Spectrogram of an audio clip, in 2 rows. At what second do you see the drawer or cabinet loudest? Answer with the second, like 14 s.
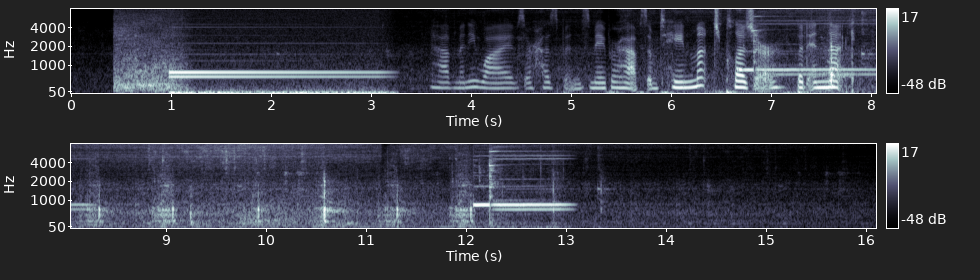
1 s.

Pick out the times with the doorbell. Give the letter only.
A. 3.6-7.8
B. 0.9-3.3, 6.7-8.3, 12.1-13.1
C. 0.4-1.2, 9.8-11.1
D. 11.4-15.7
B.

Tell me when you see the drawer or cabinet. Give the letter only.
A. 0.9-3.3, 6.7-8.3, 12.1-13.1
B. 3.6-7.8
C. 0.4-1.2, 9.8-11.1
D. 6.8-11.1
C.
